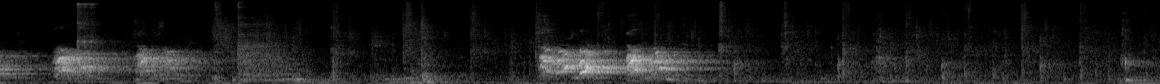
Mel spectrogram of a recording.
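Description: A dog barks a few times in short bursts at mid distance on a building's 7th floor, with quiet gaps and faint room noise between the barks.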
